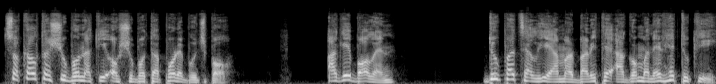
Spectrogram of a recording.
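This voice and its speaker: A man's voice: on the high side, big pitch swings, moderate pace, long pauses, a bit bright. A man voicing the witty old village sage in a cartoon, teasing and grumbling to himself. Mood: wry. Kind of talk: cartoon voice acting.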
